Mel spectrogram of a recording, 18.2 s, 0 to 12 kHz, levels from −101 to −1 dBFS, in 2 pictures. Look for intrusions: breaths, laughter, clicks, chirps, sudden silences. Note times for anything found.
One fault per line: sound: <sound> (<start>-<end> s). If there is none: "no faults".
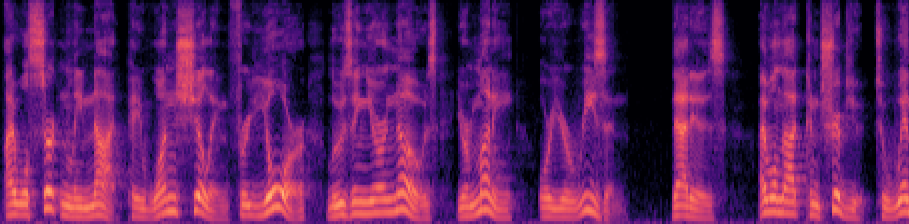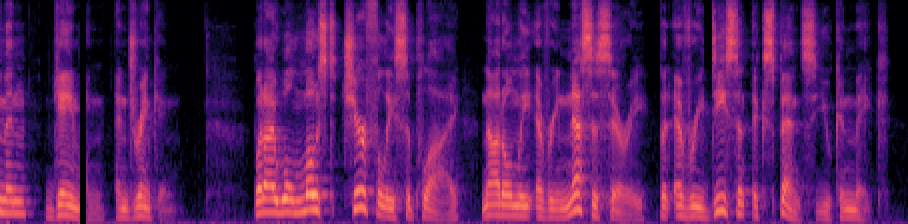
sound: dropout (9.9-9.9 s)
